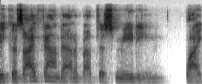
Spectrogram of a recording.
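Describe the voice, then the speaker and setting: A man speaks in a plain, everyday voice at medium pitch and a moderate pace. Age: 60s. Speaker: local resident. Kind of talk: public comment. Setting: public meeting in a church.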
